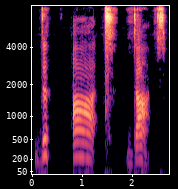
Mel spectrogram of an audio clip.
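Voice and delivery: d, ot, dot, parts pulled apart then joined; D, ot, dot: each part separate, then the whole word; segmented then blended. Shown as a demonstration. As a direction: sound it out and blend it. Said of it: "Say the sounds with me and blend together".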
